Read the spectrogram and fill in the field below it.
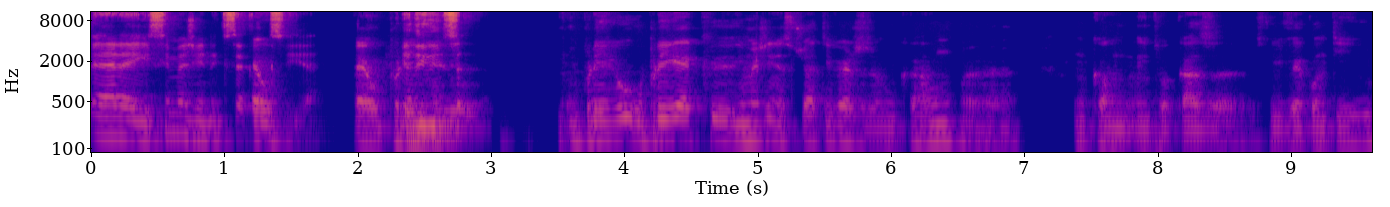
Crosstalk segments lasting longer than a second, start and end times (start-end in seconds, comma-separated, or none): none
